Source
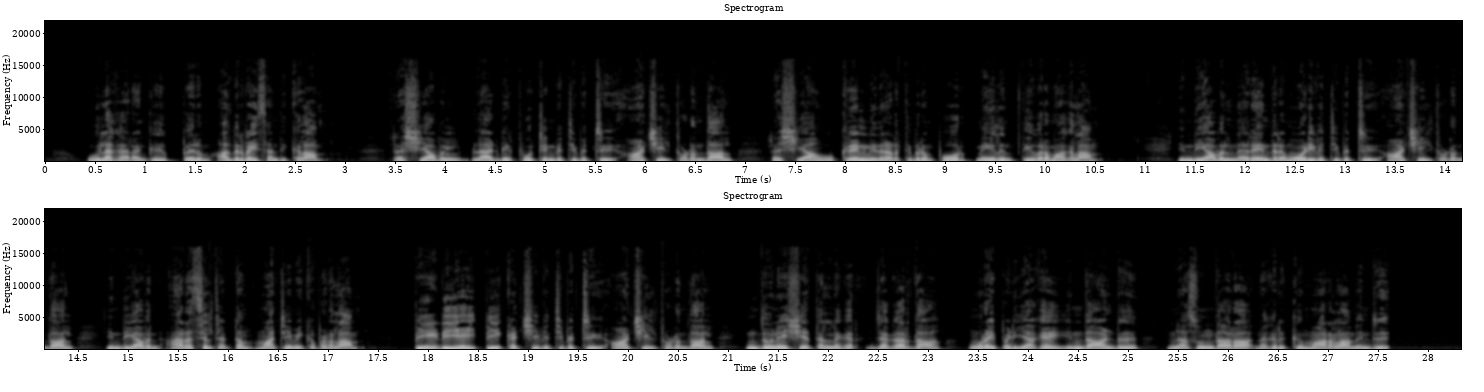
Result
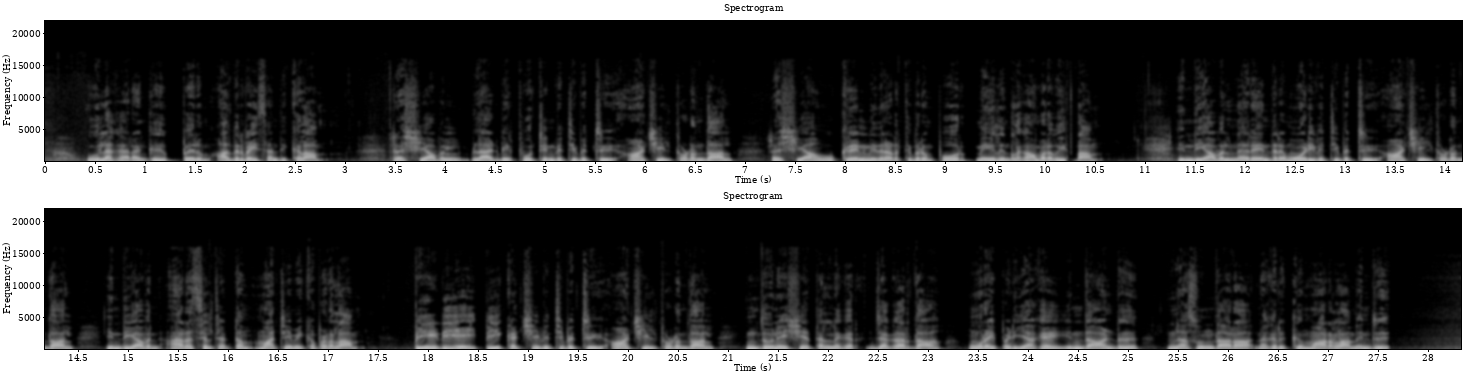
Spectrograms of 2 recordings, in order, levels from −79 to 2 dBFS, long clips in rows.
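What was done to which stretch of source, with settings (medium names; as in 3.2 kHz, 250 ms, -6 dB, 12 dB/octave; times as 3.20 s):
9.66–10.33 s: reverse
17.91–19.93 s: comb 5.4 ms
whole clip: three bands compressed up and down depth 70%; trim +1 dB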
